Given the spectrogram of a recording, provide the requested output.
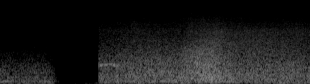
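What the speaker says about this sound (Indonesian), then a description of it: "Hantaman gelombang setinggi 5 meter kembali menyebabkan air laut meluber hingga ke jalan raya." Big waves, about five meters high, crashing at Kuta Beach in Bali, a steady roaring wash of surf mixed with wind, loud and continuous after a brief gap of near silence.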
